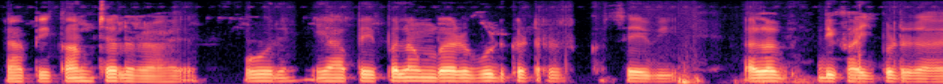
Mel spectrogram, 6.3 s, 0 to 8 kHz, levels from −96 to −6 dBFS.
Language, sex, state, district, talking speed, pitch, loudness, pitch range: Hindi, male, Haryana, Jhajjar, 170 wpm, 115 Hz, -18 LUFS, 105-120 Hz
